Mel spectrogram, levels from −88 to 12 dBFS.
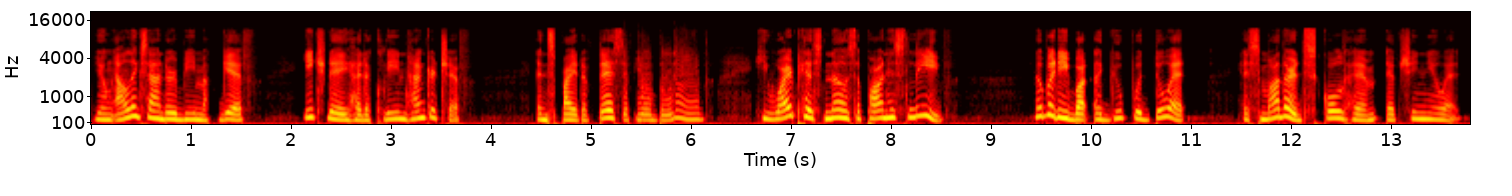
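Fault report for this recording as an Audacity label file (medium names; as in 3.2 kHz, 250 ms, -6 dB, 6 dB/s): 5.280000	6.070000	clipped -23.5 dBFS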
